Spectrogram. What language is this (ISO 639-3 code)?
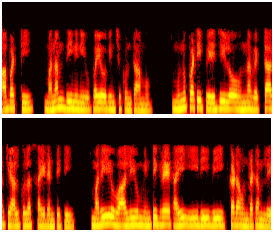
tel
